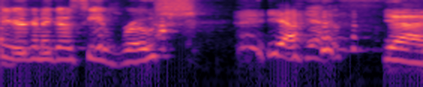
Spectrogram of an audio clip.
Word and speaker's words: Roche: just like watch like it's ro CH e but I the way you pronounce that is Roach but maybe it's rooms Hawk wash like Ferrero Rocher kind of thing okay like a grocery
